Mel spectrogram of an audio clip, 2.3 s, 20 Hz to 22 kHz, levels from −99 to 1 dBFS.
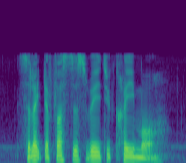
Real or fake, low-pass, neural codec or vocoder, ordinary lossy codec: real; 5.4 kHz; none; none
